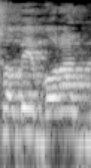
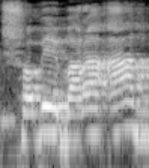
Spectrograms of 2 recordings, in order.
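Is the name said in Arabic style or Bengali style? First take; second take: Bengali style; Arabic style. First: The name is said in a shortened Bengali-style form. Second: The name keeps its fuller Arabic-style pronunciation. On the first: "বাঙালিরা একটু পরিবর্তন করে শবে বরাত বলেন" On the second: "শবে বারাআত বলেন"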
